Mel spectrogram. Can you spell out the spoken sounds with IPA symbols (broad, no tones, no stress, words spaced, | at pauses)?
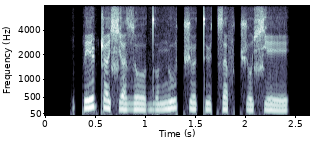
pe ʈɐɕɐzo d̪on̪u t͡ʃɵ t̪ʉt͡sɐf t͡ʃoɕe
